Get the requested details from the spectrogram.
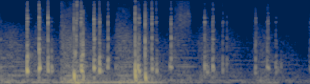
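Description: Hooves of a small mechanical pygmy goat clip-clop in a quick, uneven patter of sharp taps, fairly loud, with no talking.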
